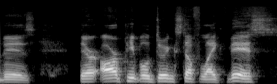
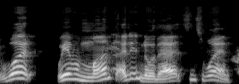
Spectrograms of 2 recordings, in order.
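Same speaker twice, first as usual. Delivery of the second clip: higher, hammed-up disbelief; mock surprise; 7 semitones higher than usual. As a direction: imitate clueless people, shocked. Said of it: "I always hear from people on Twitter".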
